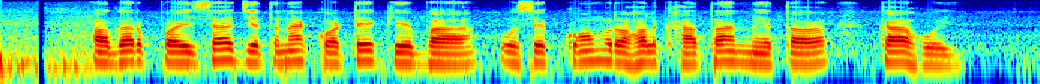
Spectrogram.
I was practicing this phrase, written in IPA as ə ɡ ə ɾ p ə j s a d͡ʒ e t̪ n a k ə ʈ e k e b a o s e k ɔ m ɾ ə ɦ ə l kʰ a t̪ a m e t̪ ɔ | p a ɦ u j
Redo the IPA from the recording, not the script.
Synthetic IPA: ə ɡ ə ɾ p ə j s a d͡ʒ e t̪ n a k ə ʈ e k e b a o s e k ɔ m ɾ ə ɦ ə l kʰ a t̪ a m e t̪ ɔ | k a ɦ o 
